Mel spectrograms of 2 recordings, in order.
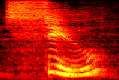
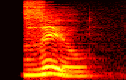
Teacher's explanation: So Z, we have S and Z. you're actually using your vocal cords when you are making the Z sound · when you feel that vibration in between your teeth, that is going to be the Z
